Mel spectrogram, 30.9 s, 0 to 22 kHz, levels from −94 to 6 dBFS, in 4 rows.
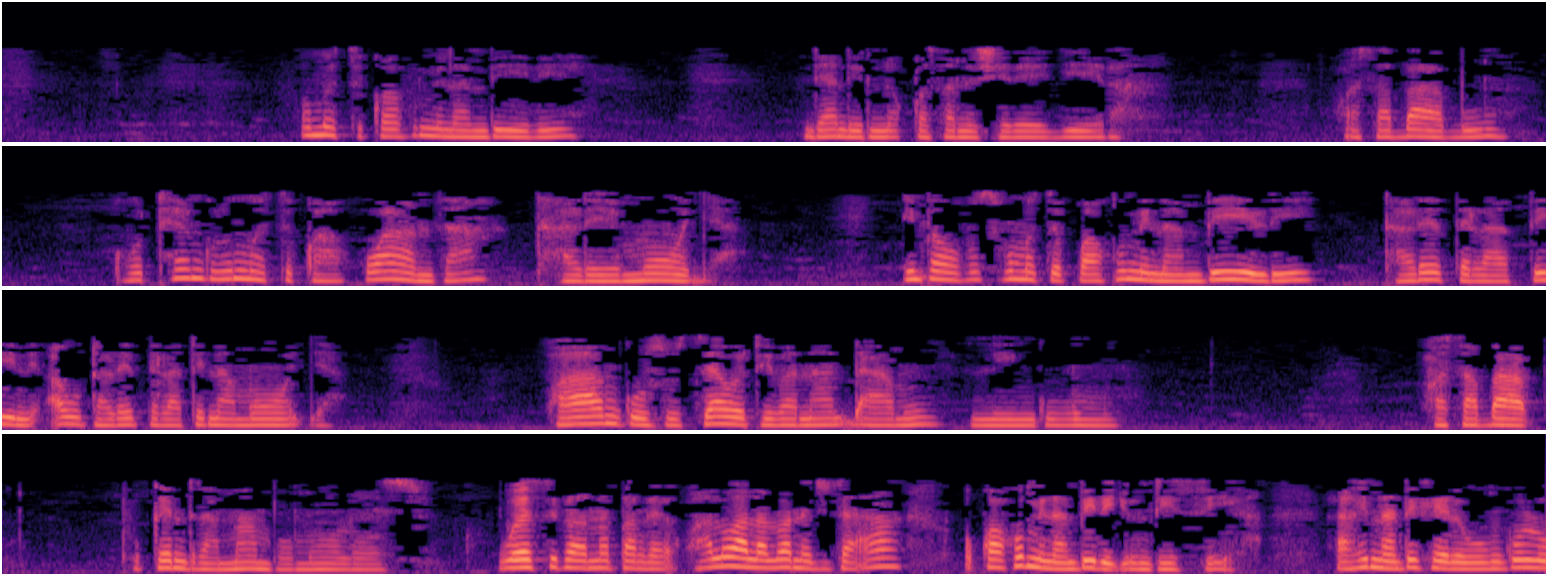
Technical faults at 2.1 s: MP3 compression

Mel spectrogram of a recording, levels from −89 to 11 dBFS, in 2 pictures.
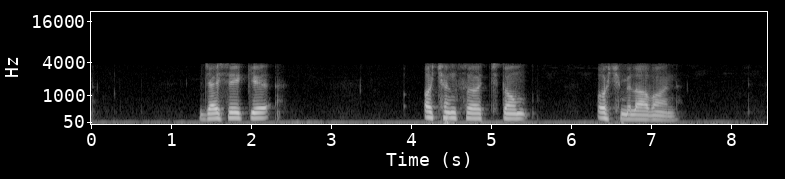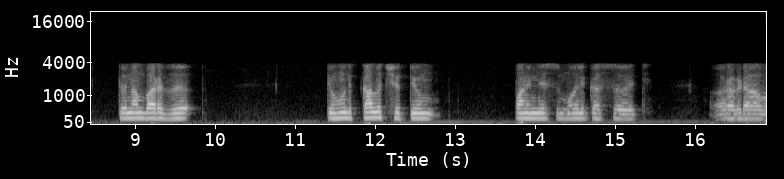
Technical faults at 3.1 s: Bluetooth CVSD headset codec

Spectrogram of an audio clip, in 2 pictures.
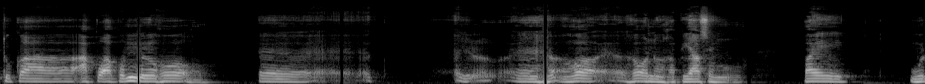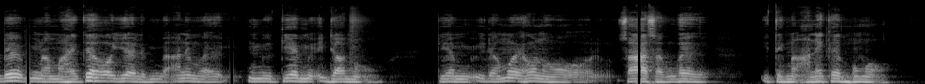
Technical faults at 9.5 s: gap at a join of encoded pieces

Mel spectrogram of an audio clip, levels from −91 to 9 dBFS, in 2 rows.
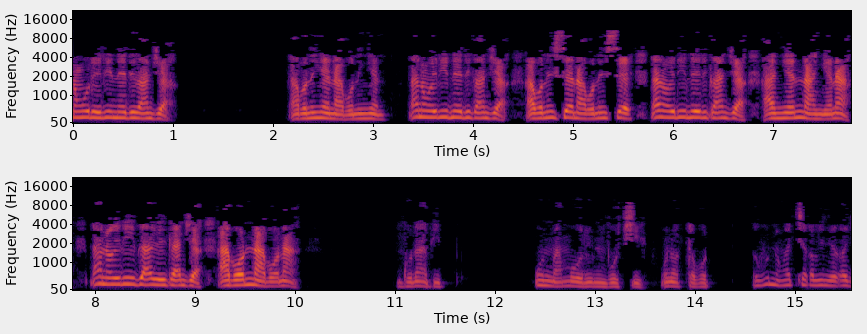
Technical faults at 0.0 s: MP3 compression

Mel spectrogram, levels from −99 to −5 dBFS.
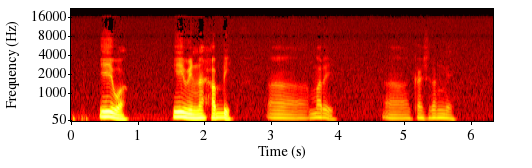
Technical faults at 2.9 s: drift correction step

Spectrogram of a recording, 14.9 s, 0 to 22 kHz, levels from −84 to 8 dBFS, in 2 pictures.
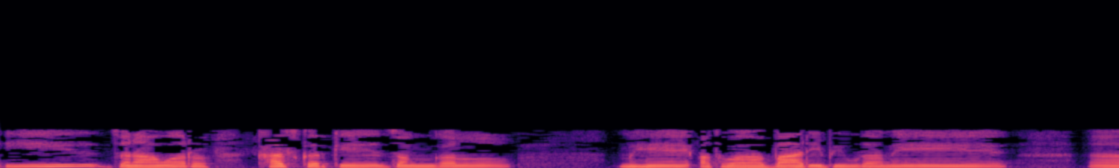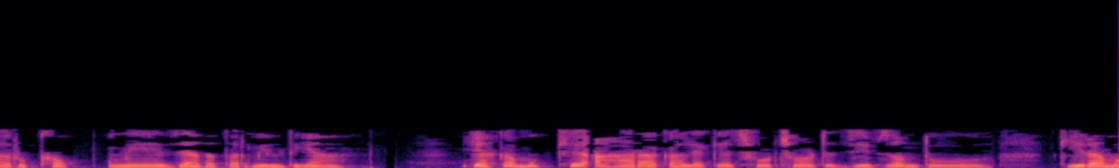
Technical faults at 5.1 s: MP3 compression

